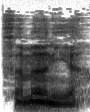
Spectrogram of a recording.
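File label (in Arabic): "ثمانية", Arabic pronunciation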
